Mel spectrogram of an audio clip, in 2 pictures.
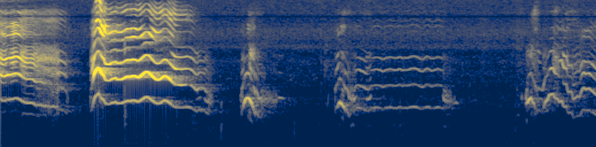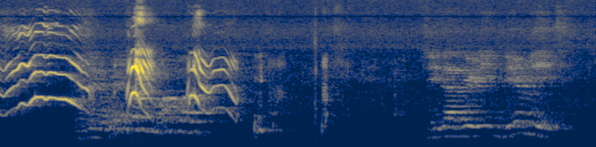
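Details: Puppy vocalizing in a long run of high, rising-and-falling whines and short yelps, some slurred into howl-like wavering notes, with brief pauses between bursts and a lower, rougher whimpering passage near the end.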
